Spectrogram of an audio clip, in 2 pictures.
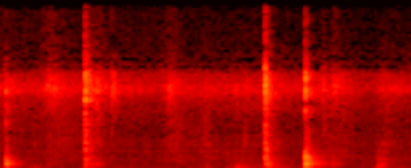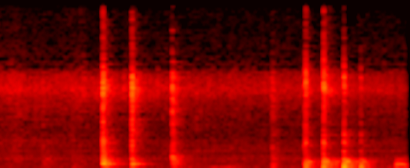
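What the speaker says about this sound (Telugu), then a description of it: "వేసి ఎర్రగా వేయించాలి." Onions, coriander and garlic fry in hot oil in a pan, a steady soft sizzle broken by sharp scrapes and clinks of a spatula against the pan at irregular intervals, close by with no talk.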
